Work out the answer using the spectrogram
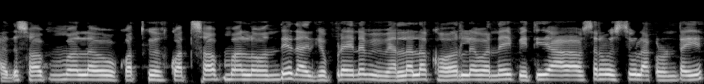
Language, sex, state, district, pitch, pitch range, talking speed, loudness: Telugu, female, Andhra Pradesh, Srikakulam, 215 Hz, 205-225 Hz, 185 wpm, -12 LUFS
